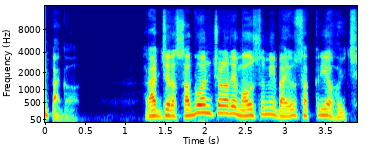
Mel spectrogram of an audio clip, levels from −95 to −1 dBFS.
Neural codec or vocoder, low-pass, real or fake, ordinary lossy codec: codec, 44.1 kHz, 7.8 kbps, DAC; 14.4 kHz; fake; AAC, 64 kbps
